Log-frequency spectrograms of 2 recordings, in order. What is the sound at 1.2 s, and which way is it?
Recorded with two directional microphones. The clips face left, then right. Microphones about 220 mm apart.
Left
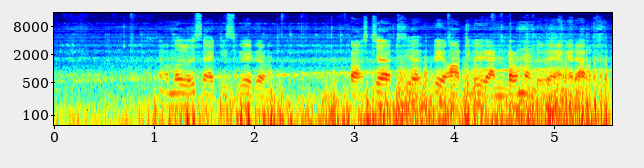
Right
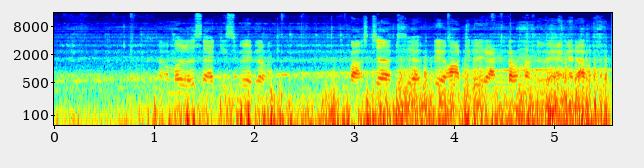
Speech, 15° left (ahead or behind).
